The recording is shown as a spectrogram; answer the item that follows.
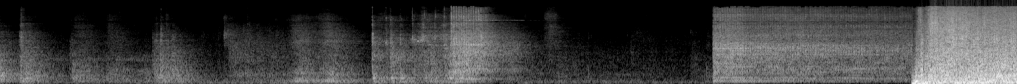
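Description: Knocks and rattles of mechanics swapping wheels on a Formula 4 car, then about seven seconds in a sudden loud rush of noise. About nine seconds in comes a very loud explosion sound effect, at full level to the end.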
